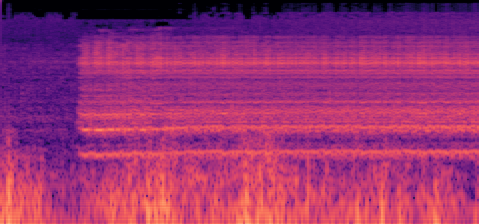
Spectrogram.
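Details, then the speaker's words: Very old outdoor garden water tap hums steadily, starting abruptly as it opens; caused by a faulty old vacuum breaker vibrating, before replacement with a new DURA vacuum breaker. "Over the last few years, when I turn this tap on, it makes a humming sound. It's not a hammering sound, it's a humming sound."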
